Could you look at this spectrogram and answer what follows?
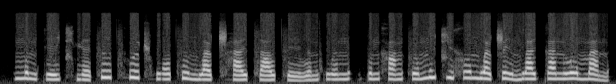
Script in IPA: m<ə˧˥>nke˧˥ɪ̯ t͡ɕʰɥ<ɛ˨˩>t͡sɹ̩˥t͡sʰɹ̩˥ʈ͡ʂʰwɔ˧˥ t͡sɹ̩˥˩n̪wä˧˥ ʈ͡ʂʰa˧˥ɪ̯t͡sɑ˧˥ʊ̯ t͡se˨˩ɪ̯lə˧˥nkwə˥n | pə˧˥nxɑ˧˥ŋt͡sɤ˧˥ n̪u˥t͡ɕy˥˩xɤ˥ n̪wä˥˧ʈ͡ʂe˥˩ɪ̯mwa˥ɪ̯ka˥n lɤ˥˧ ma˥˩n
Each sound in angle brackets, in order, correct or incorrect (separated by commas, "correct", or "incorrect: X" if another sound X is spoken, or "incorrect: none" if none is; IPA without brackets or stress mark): incorrect: ə˥˩, correct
